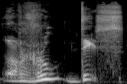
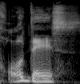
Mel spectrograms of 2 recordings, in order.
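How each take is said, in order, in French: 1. Le nom Rodez se prononce à l'occitane. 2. Le nom Rodez se prononce à la française. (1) "En occita, dizen rudes" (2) "en français, on dit rodes"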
